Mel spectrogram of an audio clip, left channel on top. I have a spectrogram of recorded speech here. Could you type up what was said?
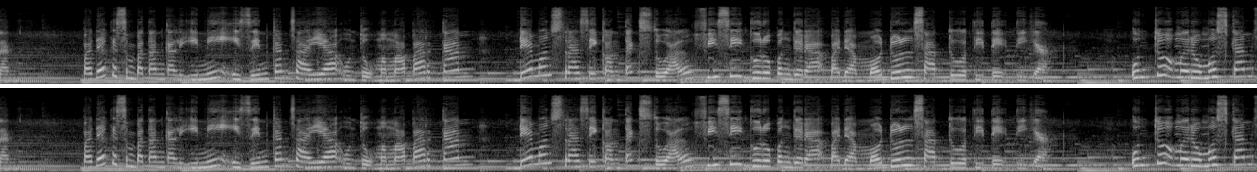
Pada kesempatan kali ini, izinkan saya untuk memaparkan demonstrasi kontekstual visi guru penggerak pada modul 1.3. Untuk merumuskan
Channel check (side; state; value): both; identical; correlation 1.00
